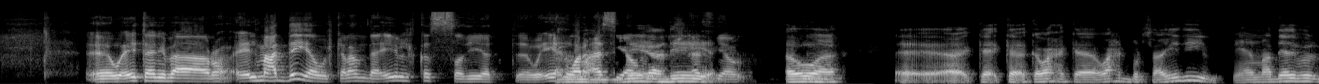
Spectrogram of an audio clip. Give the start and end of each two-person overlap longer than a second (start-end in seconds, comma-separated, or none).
5.6-7.1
